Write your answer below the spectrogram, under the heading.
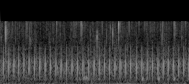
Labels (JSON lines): {"label": "biophony, rattle", "recorder": "SoundTrap 500"}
